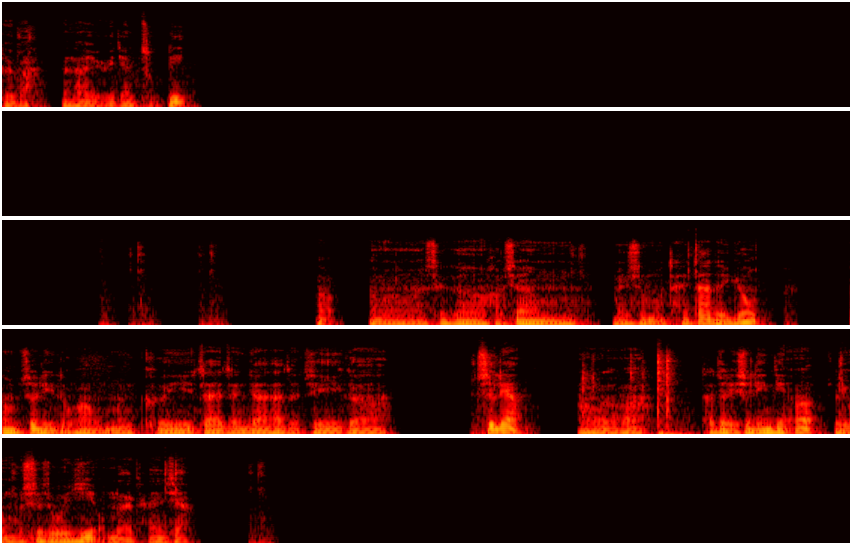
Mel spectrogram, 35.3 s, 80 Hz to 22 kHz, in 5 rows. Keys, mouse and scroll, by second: 26.0 KP_1, 26.7 Return.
